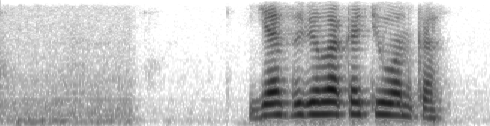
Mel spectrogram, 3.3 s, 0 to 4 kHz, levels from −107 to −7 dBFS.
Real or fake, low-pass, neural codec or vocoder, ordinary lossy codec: real; 3.6 kHz; none; Opus, 24 kbps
